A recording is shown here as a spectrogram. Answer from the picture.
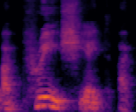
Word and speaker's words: appreciate: Donc, ici, c'est I do appreciate. L'accent tonique sur le PR.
